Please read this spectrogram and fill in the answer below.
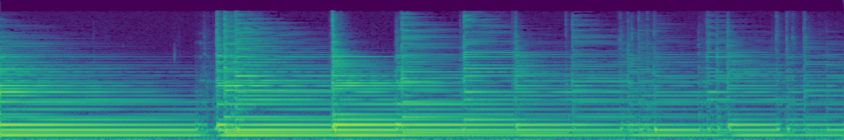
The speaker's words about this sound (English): That's the drone. It reminds me of bagpipes, hurdy-gurdies. Right. There's something ancient and profound about that sound. It just pulls you in, I think.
